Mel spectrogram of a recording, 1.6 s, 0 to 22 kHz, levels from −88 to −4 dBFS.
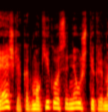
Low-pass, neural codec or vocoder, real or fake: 14.4 kHz; vocoder, 48 kHz, 128 mel bands, Vocos; fake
